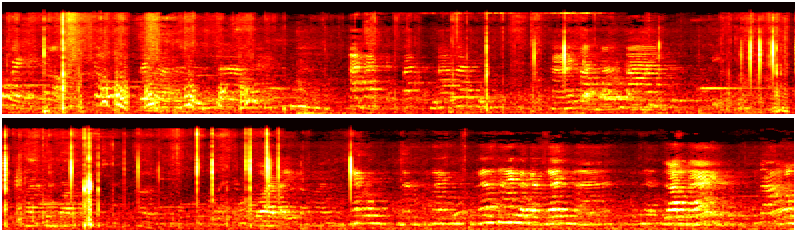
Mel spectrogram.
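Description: A crowd of men and women chatter in the background.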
